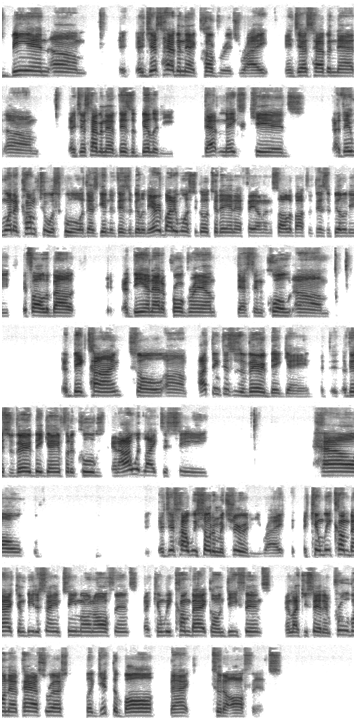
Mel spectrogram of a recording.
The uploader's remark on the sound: recording from a car as he picks up his kids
